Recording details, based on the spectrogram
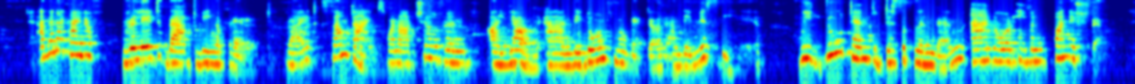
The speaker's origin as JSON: {"language": "English", "town": "Mumbai", "region": "Maharashtra", "country": "India", "tie": "born or raised there", "said": "I have been born and brought up in Mumbai and gone to school, college in a fairly comfortable fashion."}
